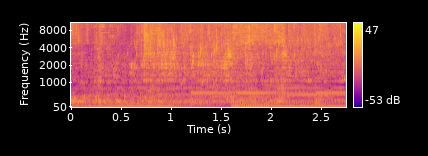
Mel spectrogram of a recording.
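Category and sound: household object, toilet flushing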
